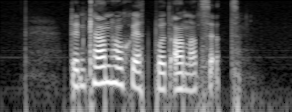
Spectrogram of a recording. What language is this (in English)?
Swedish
